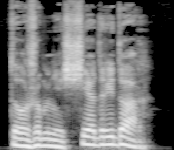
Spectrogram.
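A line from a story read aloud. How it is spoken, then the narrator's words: Contemptuous grumble. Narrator (Russian): презрительно проворчал он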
